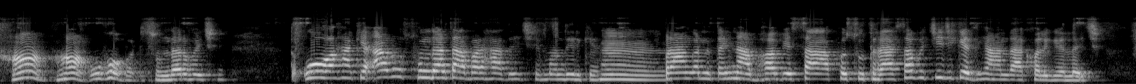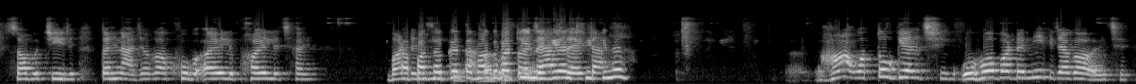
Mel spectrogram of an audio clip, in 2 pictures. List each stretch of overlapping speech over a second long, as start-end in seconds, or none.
15.4-17.4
